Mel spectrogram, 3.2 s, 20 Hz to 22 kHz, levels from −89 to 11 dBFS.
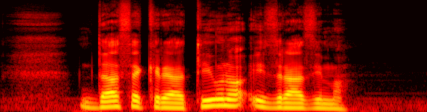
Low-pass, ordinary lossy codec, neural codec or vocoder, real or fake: none; none; none; real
